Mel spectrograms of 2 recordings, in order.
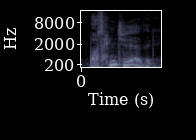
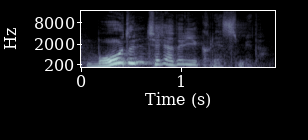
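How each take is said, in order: First: Much softer, hushed repeat; soft echo. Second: High, loud proclaiming; emphatic preaching. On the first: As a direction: let the words fall to a hush. (훨씬 작게 속삭이듯 되뇌며) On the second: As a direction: declare it to the whole church. (높고 크게 외치듯) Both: Real, not acted. Loud then soft repeat.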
